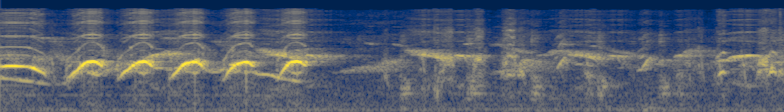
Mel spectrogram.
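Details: Chinese hwamei kept by bird fanciers, its song opening with five loud, looping whistled notes in quick succession, then running on into softer, rambling warbles and slurs.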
